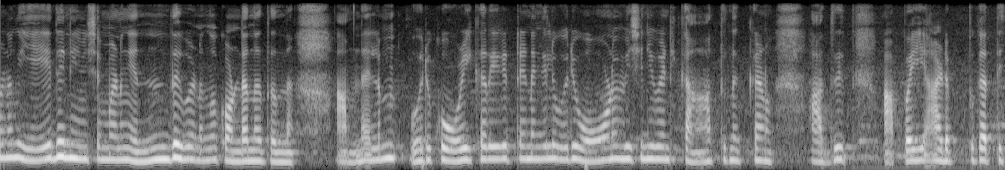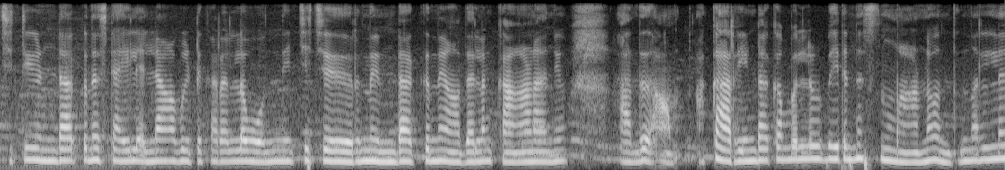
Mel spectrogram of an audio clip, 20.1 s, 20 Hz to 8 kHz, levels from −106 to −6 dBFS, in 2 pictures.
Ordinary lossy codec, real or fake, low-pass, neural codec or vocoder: none; real; 7.2 kHz; none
